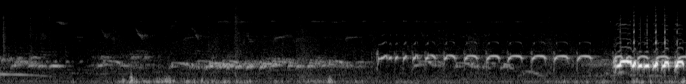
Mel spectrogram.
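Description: A zebra dove sings soft, low coos, then a quick run of clipped, bubbling notes that ends loudly.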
